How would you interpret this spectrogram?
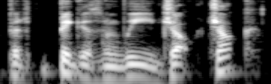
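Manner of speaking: ordinary delivery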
